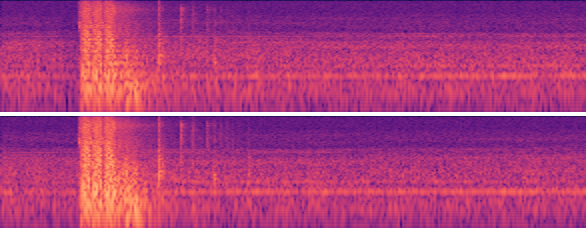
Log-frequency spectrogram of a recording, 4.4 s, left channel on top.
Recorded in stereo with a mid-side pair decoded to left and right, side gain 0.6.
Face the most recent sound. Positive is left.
turn(degrees=-30)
